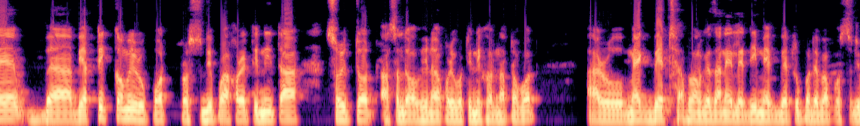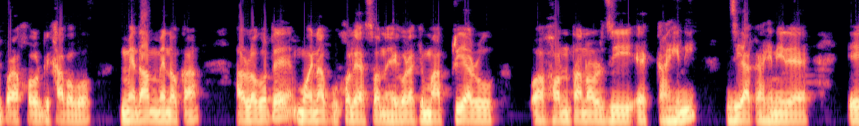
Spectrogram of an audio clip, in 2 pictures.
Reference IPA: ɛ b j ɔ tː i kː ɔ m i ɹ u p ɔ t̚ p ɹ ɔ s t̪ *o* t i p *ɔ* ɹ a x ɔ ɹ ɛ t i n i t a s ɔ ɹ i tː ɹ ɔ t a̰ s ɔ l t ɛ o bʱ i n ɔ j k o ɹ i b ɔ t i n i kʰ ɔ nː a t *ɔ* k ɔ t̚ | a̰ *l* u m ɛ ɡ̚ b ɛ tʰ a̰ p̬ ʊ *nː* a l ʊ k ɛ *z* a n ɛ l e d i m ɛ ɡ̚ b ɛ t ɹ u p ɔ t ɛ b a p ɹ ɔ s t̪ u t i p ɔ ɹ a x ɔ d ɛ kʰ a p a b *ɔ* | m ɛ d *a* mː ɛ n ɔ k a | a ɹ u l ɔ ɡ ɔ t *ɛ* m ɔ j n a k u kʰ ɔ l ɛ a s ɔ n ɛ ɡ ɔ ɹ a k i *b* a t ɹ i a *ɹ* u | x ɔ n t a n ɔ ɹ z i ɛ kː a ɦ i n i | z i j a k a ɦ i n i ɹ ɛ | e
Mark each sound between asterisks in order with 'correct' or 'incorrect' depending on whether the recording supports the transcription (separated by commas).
incorrect, correct, correct, incorrect, incorrect, correct, correct, correct, correct, incorrect, correct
